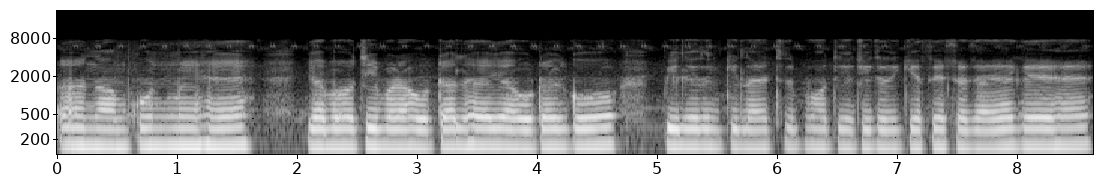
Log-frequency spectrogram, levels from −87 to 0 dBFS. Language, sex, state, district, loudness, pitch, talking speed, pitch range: Hindi, male, Chhattisgarh, Kabirdham, -14 LUFS, 145 Hz, 175 wpm, 145-150 Hz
